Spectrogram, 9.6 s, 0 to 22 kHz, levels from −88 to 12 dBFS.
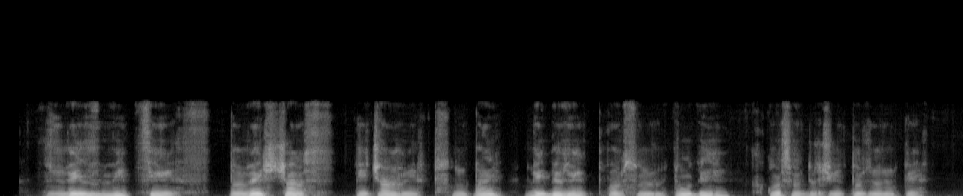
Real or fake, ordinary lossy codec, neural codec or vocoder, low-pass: fake; none; autoencoder, 22.05 kHz, a latent of 192 numbers a frame, VITS, trained on one speaker; none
